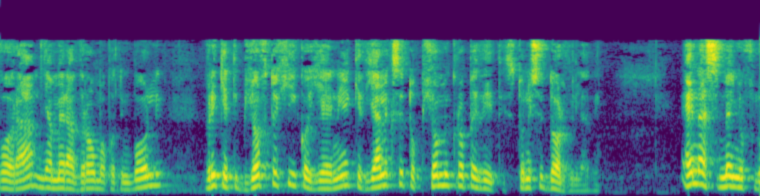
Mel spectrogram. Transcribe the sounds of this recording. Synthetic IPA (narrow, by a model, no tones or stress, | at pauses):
o̞ɾɐmɲɐme̞ɾɐðɾo̞muɐpo̞t̪imbo̞li | vɾice̞t̪ibʝo̞ft̪o̞çiːko̞ʝe̞niɐce̞ðʝɐlekse̞t̪o̞pço̞mikɾo̞pe̞ðit̪i̥st̪o̞nisid̪o̞ɾðilɐ̰ði | e̞nɐsime̞ɲo̞flu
